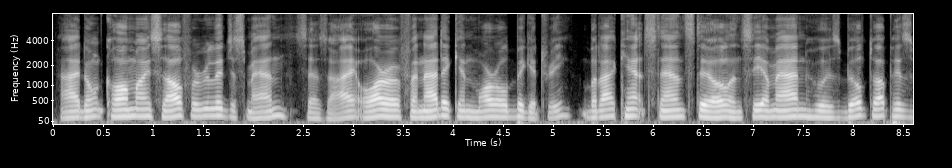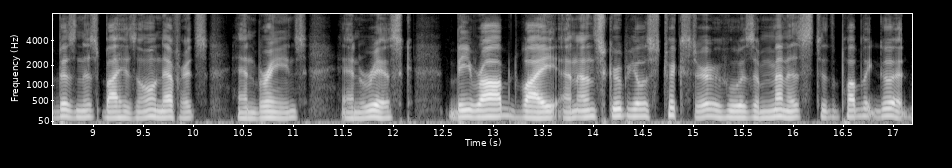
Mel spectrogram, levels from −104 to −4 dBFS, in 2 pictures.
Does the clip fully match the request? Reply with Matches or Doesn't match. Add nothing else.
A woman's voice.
Doesn't match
